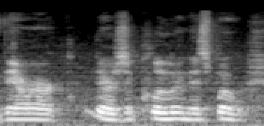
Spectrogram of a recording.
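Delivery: plain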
